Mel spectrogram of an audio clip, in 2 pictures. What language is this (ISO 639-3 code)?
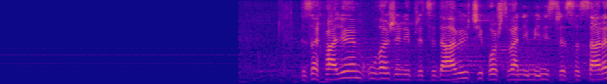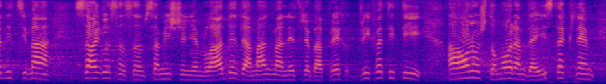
srp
